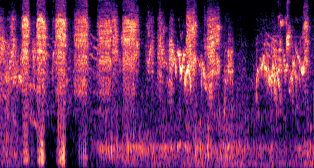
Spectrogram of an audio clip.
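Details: Budgerigars chirping in a busy run of short, high scratchy notes and warbles, with brief pauses between bursts and a few clearer whistled notes near the end.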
